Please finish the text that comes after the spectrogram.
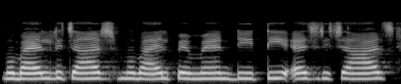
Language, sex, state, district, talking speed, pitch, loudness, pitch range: Hindi, female, Chhattisgarh, Sarguja, 105 wpm, 270 Hz, -16 LUFS, 265-275 Hz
